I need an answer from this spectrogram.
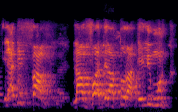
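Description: Insistent high-voiced man in an echoey room. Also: moderate pace, highs cut off, crowd noise. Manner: insistent, repeats points, lecturing tone. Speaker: debater. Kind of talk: heated online debate.

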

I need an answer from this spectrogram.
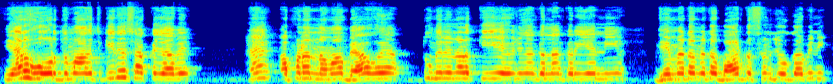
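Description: A man's voice: high voice, quick pace, darkish tone, close to an everyday voice. Man playing a jealous young husband. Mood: suspicious. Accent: Punjabi, Malwa. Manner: suspicious, pleading. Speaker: newly married husband. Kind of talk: village short-film acting.

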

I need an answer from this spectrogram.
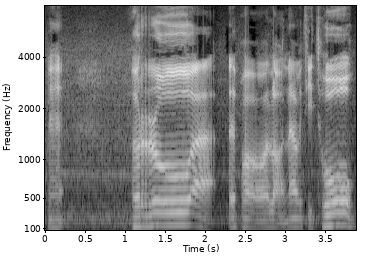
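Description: A singer hosting a live stream, chatting with fans in a playful, teasing way. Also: male voice, fairly low pitch, steady tone, fast talker, fairly bright tone, a little hiss or hum. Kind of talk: casual live-stream chat.

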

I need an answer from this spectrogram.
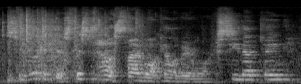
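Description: A man guides the listener through an elevator ride with eager, explanatory enthusiasm. He sounds set back from the camera mic in a boomy little cab. A heavy wash of noise sits under everything he says. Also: animated, fast. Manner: eager, explanatory, points things out. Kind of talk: casual guided walkthrough. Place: inside a small elevator cab in a building. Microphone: handheld camera mic. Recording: roomy, distant, loud background noise.

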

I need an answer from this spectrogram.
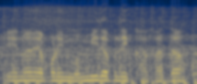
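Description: A man's voice: high voice, flat delivery, fast talker. A man with a Punjabi accent vlogging casually outdoors, talking tenderly and coaxingly in short, repeated calls and exclamations. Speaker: vlogger feeding stray puppies. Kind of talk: casual outdoor phone vlog, chatting to animals and viewers. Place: outdoors in the open. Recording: noisy outdoor phone recording.

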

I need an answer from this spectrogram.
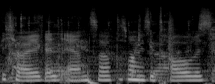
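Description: A woman hosting a casual game let's play over voice chat, excitable and teasing, laughing often. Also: medium pitch, brisk. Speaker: gaming channel host. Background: background music.

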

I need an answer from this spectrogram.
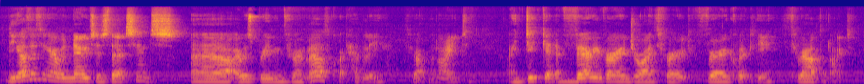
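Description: This young British adult, nasal and blocked up after surgery, talks through his recovery diary in an articulate, unhurried, precise manner. His voice is medium-pitched and fairly bright. The recording comes from a close-framed built-in webcam mic in an echoey home room near a window, with faint hum.

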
